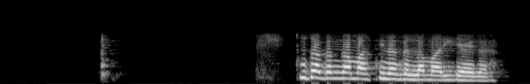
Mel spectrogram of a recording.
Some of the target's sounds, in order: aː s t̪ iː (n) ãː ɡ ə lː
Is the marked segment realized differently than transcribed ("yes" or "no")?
no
